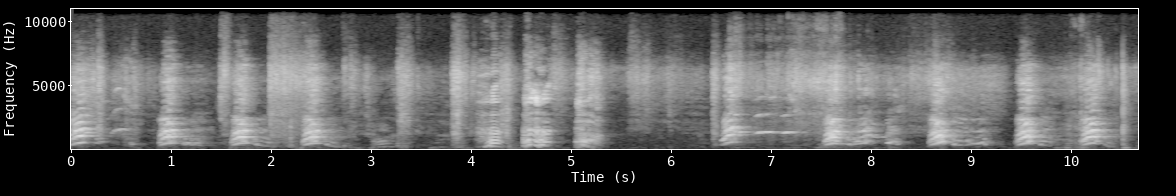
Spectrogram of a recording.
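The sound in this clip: A dog barking over and over in many sharp, loud bursts with short irregular pauses between them.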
